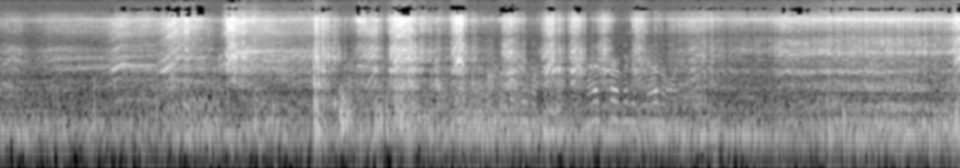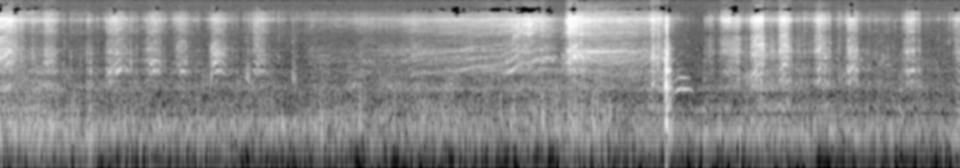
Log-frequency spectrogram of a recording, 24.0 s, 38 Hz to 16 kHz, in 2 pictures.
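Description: Brushless electric motor of a Losi LST 2 RC monster truck whining up in pitch in repeated bursts of throttle, with tires scrabbling in loose sand and short clattering knocks from the chassis and suspension as it drives over and lands off sand piles.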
